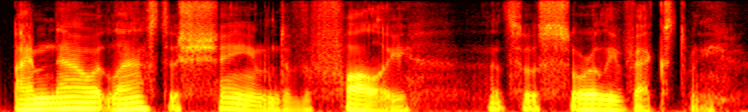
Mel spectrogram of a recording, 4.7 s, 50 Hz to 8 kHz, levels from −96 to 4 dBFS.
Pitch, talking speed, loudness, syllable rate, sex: 95 Hz, 180 wpm, -18 LUFS, 5.1 syllables/s, male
